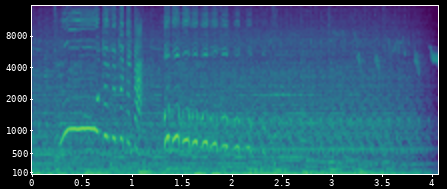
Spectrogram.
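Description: Background music with a steady low beat and a high wavering melody, dropping off at the very end.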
